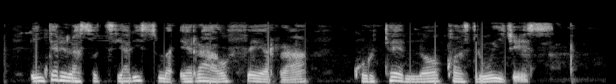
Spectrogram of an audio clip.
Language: Esperanto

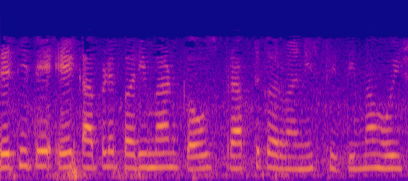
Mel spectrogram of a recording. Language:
Gujarati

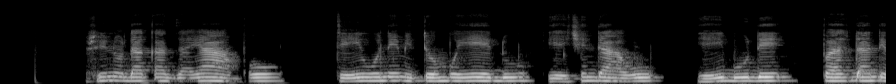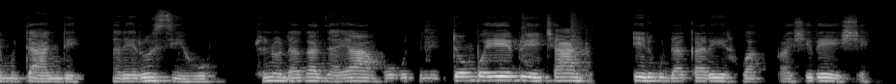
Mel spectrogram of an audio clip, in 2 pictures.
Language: Ndau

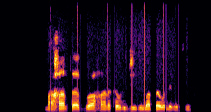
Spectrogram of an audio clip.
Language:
Pashto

